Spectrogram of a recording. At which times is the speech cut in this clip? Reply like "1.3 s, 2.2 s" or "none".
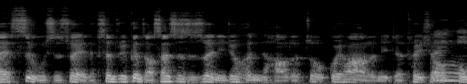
none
